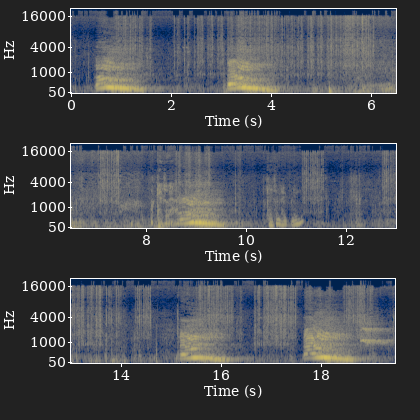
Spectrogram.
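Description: A tiger gives deep, rasping roars, each falling in pitch, in an aggressive display toward nearby people.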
